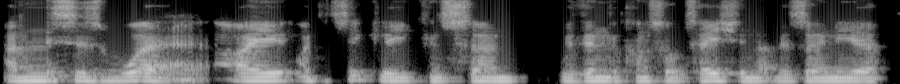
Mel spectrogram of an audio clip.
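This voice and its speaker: A man's voice: mid-range voice, flat delivery, quick pace, darkish tone, poor audio. A man from Croydon, answering as a candidate in a local debate in an earnest way. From Croydon, England. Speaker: council candidate.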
